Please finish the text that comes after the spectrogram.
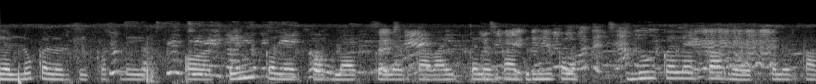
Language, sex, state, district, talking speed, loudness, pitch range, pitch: Hindi, female, Maharashtra, Gondia, 170 wpm, -18 LUFS, 235-270 Hz, 245 Hz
